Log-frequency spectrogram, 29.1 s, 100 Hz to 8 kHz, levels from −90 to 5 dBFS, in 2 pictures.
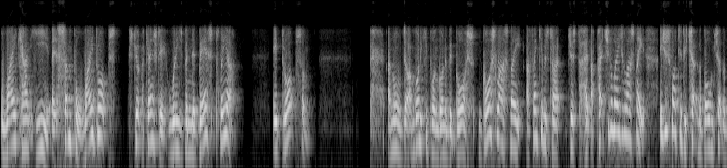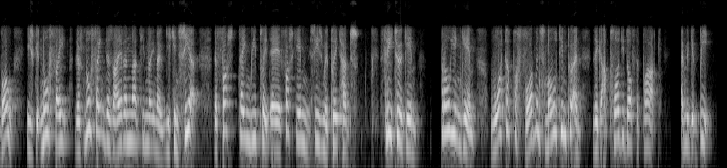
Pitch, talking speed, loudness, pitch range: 210 Hz, 215 wpm, -20 LUFS, 185-260 Hz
